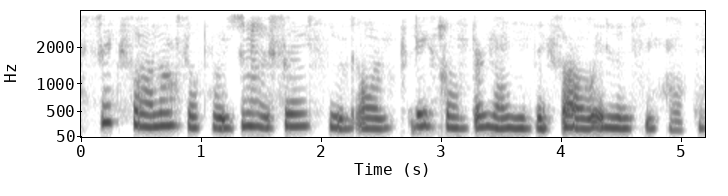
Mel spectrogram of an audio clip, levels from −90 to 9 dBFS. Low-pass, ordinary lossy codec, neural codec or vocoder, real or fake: 3.6 kHz; none; codec, 24 kHz, 1 kbps, SNAC; fake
